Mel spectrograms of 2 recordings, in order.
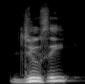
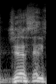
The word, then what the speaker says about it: Jussie: Ooh, Juicy. we did give him the shit head of the week when that shit first happened. His name is Juicy for real? His name is Jesse, but it's spelled Jussie.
